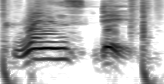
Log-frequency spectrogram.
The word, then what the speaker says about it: Wednesday: The way you pronounce it is like you want to spell W-E-Z, then day. That's the proper pronunciation. W-E-N-Z, then day, which is Wednesday.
